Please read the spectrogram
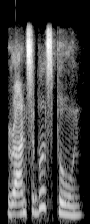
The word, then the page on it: runcible spoon: Indian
